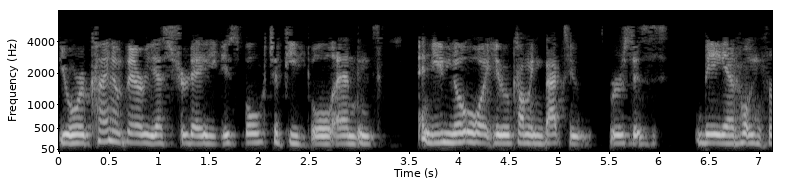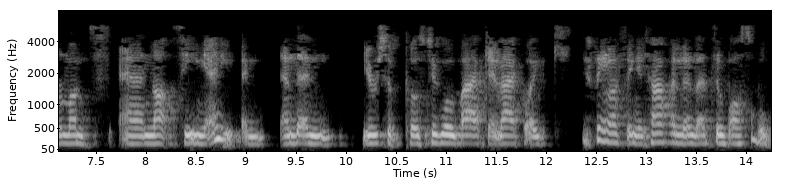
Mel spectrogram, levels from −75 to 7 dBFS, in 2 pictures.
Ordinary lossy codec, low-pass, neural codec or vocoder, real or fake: MP3, 24 kbps; 7.2 kHz; codec, 16 kHz, 1 kbps, FunCodec, trained on LibriTTS, 50 frames a second; fake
